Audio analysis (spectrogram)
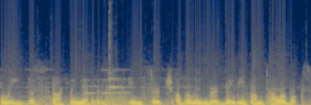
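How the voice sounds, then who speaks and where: A man's voice: mid-range voice, lively intonation, moderate pace. A man announcing a commercial in a dramatic 1970s radio advertising style. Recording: tinny old radio, faint music.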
